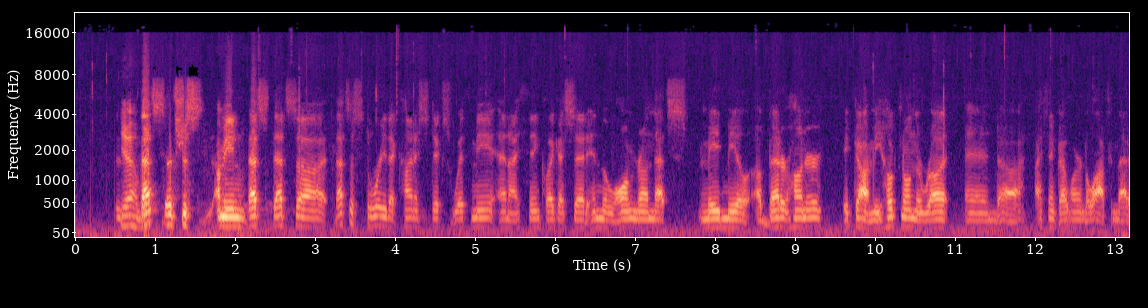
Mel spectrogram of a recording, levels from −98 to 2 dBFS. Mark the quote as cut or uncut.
cut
